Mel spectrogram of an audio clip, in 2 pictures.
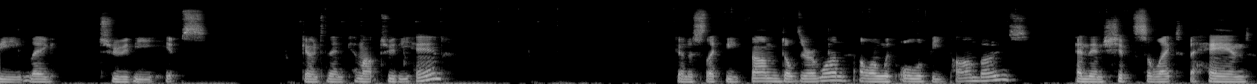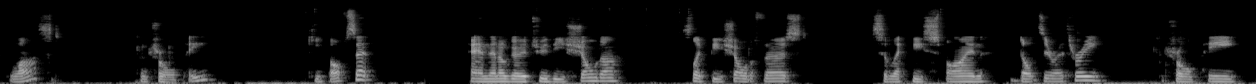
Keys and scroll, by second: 14.2 ctrl+p, 24.3 ctrl+p.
